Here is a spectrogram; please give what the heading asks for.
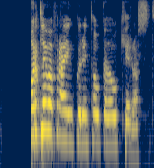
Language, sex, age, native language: Icelandic, female, 60-69, Icelandic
